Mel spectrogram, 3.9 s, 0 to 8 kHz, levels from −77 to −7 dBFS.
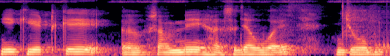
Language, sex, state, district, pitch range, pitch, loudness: Hindi, male, Chhattisgarh, Bilaspur, 110-120 Hz, 115 Hz, -14 LUFS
